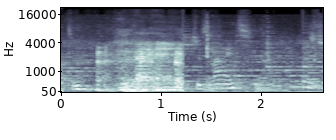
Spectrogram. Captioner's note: laughter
